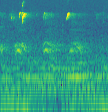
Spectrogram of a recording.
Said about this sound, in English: Group of six crows. Correction, group of seven crows. Group of eight crows flew into an area of the woodland which is obscured from me, proceeded to call repeatedly, and have now moved off to the southeast.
